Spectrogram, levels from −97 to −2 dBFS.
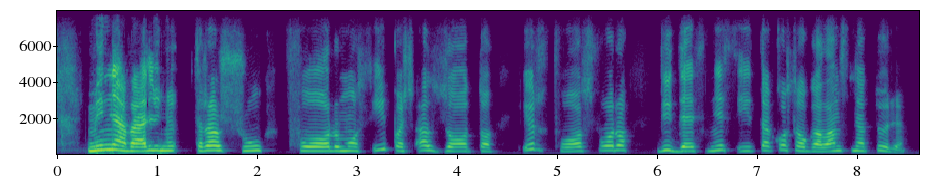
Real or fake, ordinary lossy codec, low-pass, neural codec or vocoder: real; Opus, 16 kbps; 7.2 kHz; none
